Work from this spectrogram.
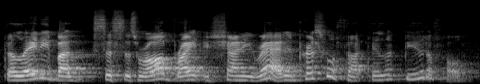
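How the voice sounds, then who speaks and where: Gentle woman reading a bedtime story. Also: medium pitch, normal speed. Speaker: children's librarian reading stories. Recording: echoey room.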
